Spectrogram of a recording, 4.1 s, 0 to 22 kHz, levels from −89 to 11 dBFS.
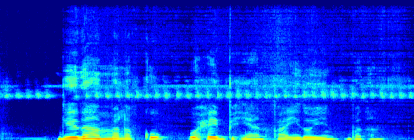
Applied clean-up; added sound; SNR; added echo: none; none; none; none.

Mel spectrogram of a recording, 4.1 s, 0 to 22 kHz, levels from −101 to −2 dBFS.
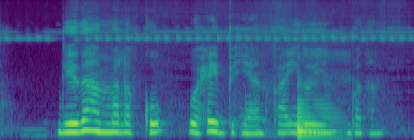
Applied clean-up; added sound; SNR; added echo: none; Keyboard (musical); -1 dB; none.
